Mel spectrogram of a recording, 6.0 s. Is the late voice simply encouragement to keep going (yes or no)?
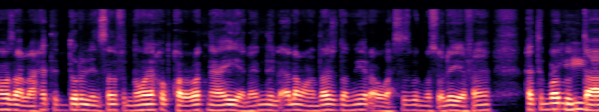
yes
